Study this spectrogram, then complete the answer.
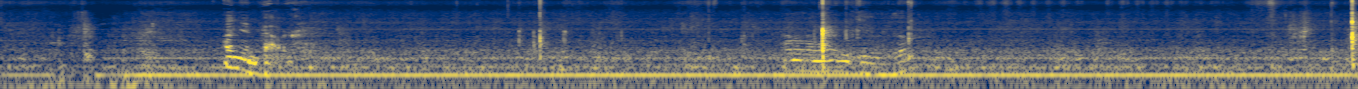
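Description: A pot of soup simmers and bubbles softly.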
